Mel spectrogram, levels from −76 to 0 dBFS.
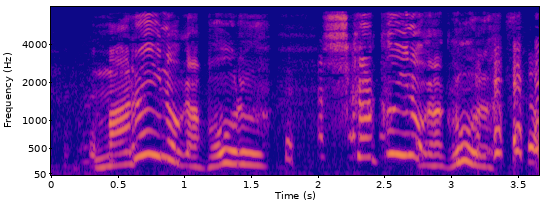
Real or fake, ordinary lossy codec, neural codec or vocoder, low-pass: real; none; none; 7.2 kHz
